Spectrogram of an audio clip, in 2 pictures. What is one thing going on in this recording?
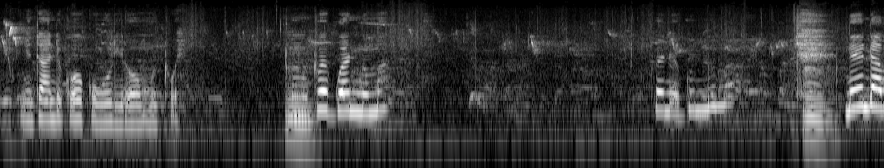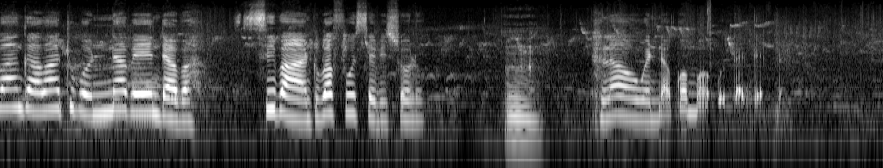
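A young woman speaks with emotion, close to a clip-on microphone.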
